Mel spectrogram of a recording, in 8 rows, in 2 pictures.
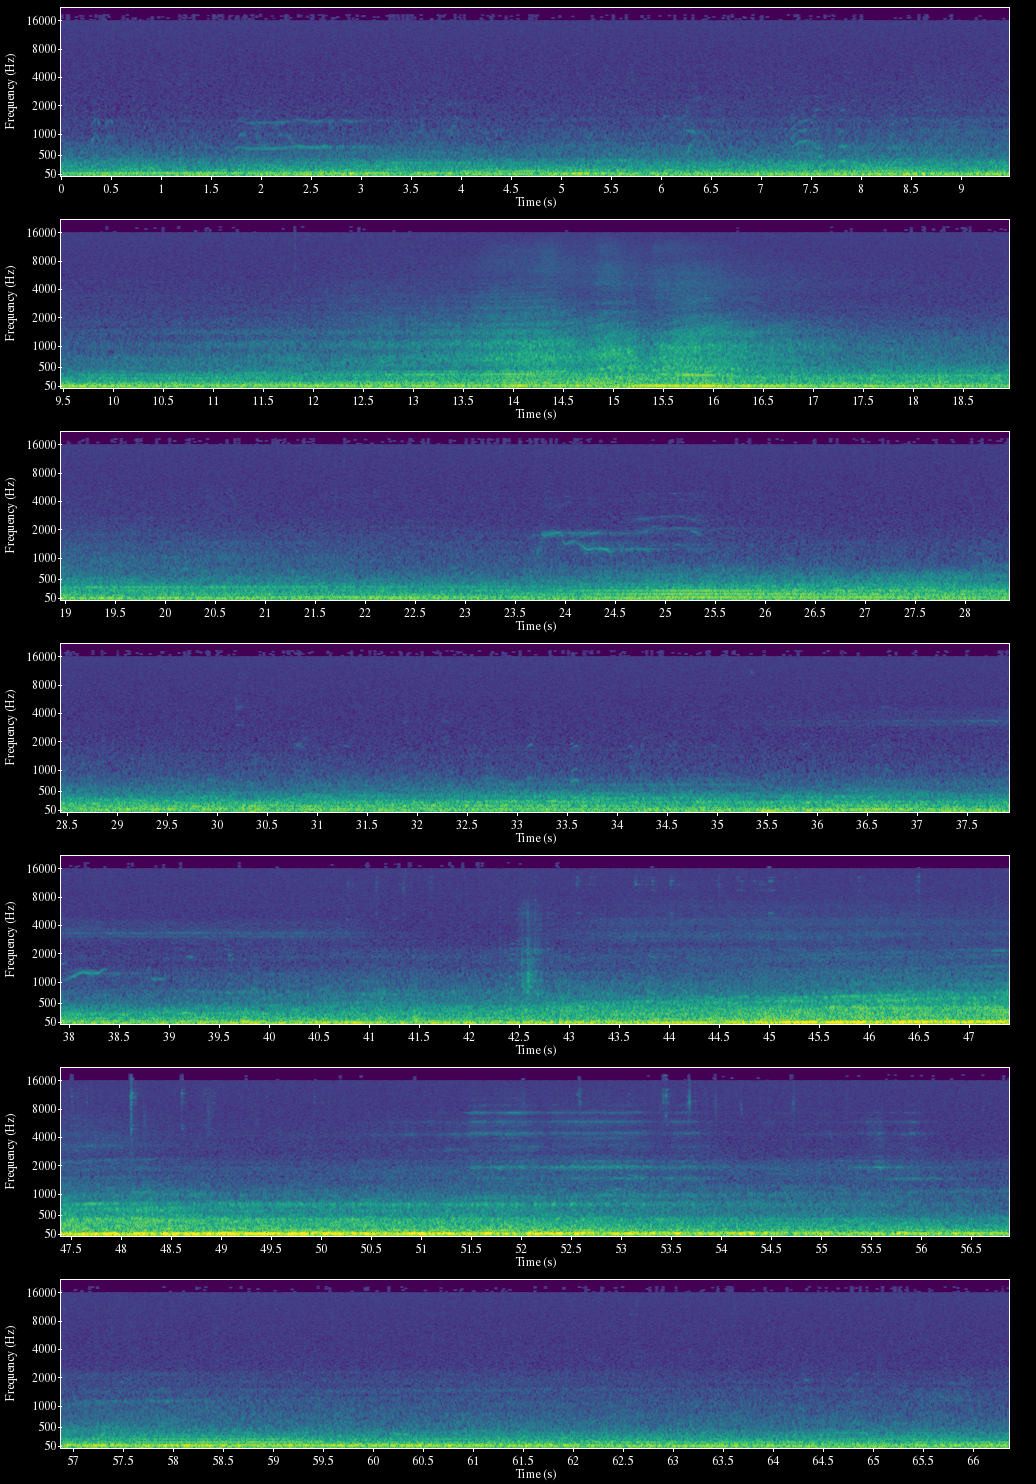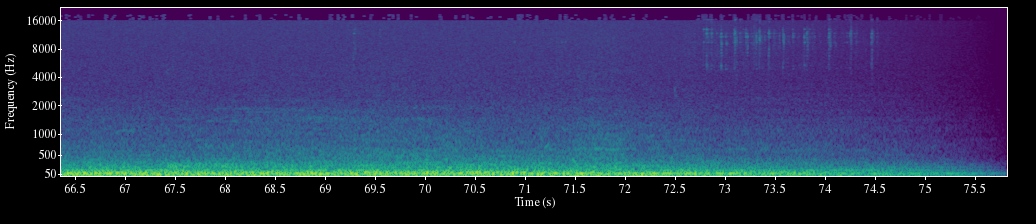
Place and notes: Sitting in the meadow with microphone facing north-east with tram line on the right and park on the left.
Recorder: Tascam DR-05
